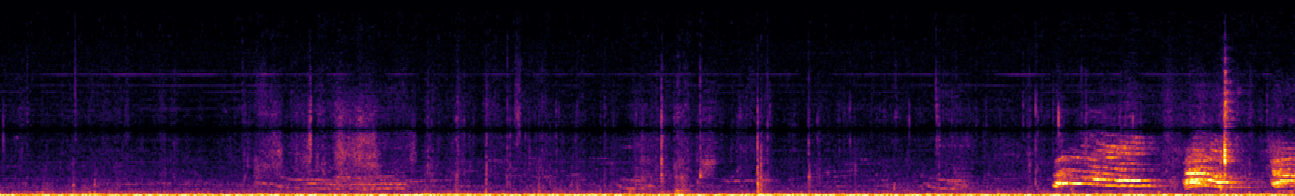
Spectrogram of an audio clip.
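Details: Cavalier King Charles Spaniel pups, six weeks old, playing together: a short harmonic yelp early on, then a burst of several quick, falling squeals near the end, over steady scuffling and tapping of paws.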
